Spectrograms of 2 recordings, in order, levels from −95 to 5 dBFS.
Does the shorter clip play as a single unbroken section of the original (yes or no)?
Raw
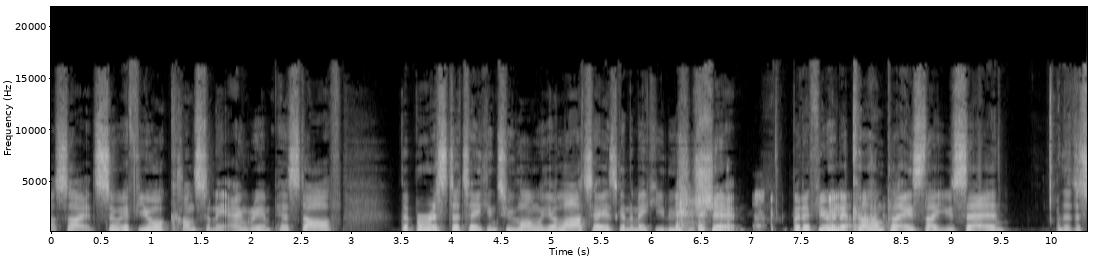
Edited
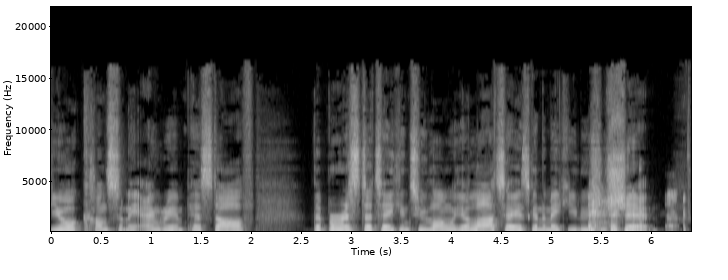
yes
